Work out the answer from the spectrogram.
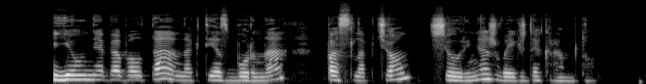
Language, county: Lithuanian, Šiauliai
